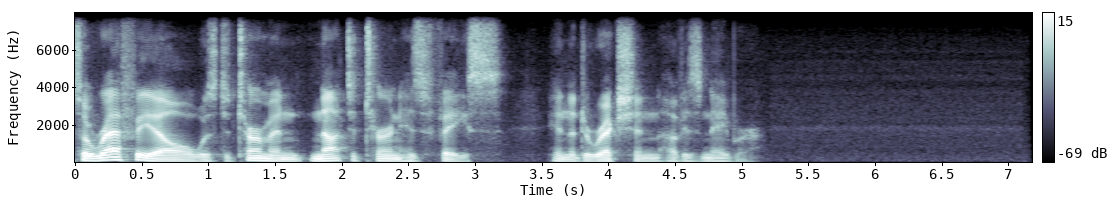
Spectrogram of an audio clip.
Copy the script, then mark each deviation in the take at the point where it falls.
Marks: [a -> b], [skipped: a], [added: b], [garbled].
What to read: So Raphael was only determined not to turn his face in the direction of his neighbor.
So Raphael was [skipped: only] determined not to turn his face in the direction of his neighbor.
